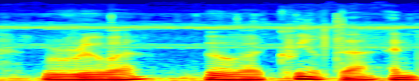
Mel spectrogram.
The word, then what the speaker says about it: Ruadh: But it is pronounced, and thank you Haru for redeeming it. It is pronounced Rua Ua Quilta. Rua Ua Quilta.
